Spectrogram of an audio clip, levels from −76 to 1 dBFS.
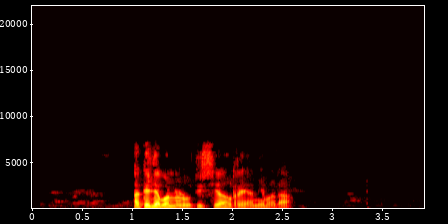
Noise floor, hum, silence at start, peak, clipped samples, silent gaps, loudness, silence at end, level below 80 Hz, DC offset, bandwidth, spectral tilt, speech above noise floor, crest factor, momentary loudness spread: -73 dBFS; none; 1 s; -2 dBFS; under 0.1%; none; -23 LUFS; 1.35 s; -58 dBFS; under 0.1%; 7.6 kHz; -6 dB/octave; 51 dB; 24 dB; 16 LU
